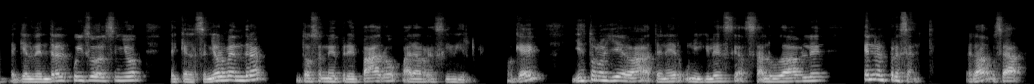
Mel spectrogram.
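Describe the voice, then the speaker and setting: A pastor teaching a Bible class in a relaxed, conversational way. His voice sits a little high for a man and has a gravelly, creaky edge. He keeps turning to the congregation with short tag questions.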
